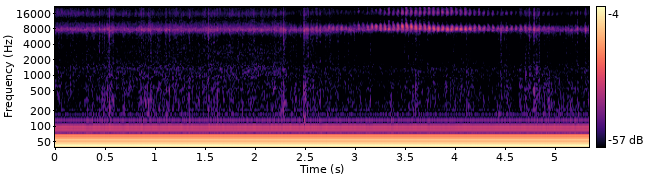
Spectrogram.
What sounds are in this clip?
Tettigonia cantans, an orthopteran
